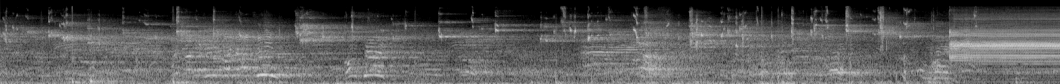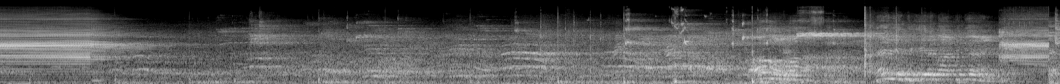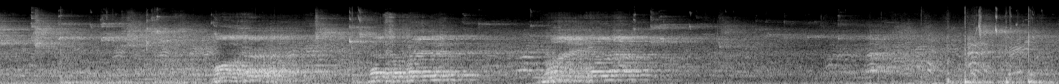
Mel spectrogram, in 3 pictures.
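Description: Basketball bouncing on a hardwood gym floor amid indistinct voices of players and spectators, echoing in a large hall. About ten seconds in, a loud buzzer sounds for about two seconds.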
